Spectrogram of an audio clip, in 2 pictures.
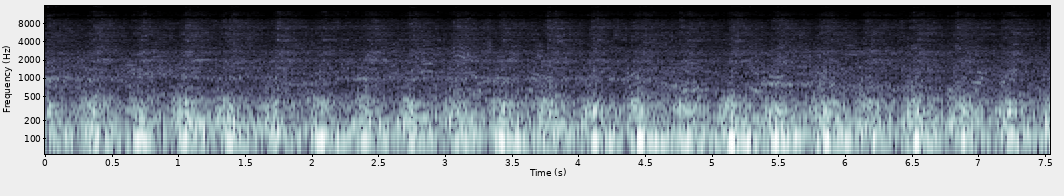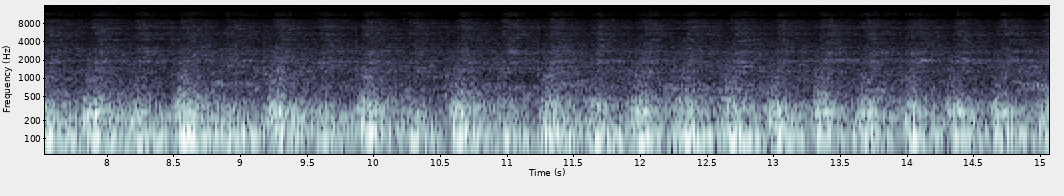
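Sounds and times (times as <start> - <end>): steady drumbeat: 0.0 - 15.0.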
